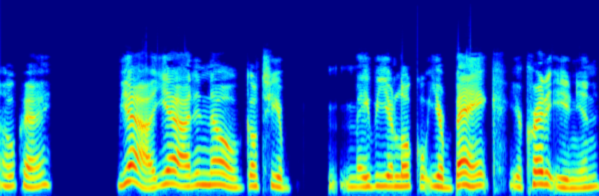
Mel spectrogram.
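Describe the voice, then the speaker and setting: A woman with an unremarkable speaking voice, ordinary pitch variation, and a moderate pace. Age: 60s. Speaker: podcast host. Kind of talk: casual interview.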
